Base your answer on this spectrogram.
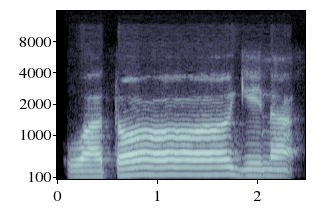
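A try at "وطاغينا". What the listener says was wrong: watagina. Panjang tuh sama ginya ya.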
